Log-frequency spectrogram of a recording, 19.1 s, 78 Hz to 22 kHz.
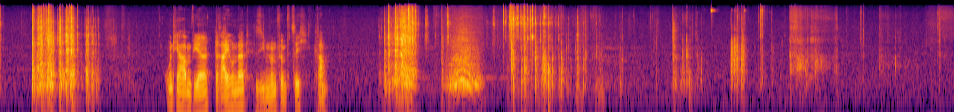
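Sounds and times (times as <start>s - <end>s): handcuffs clinking and rattling: 7.7s - 9.0s, 9.7s - 11.7s.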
